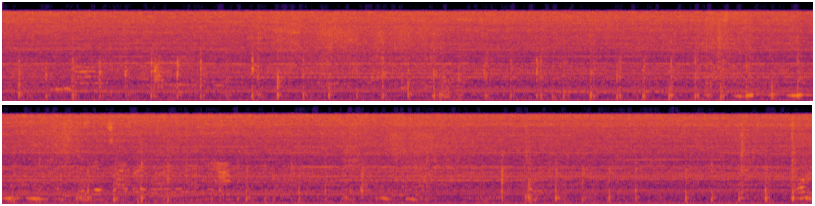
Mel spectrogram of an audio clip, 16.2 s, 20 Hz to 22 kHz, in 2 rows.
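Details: Mechanical cough assist (insufflation-exsufflation) in a child with SMA type 1 recovering from a virus with rhonchi, alongside Trendelenburg positioning, chest percussion and suction: steady machine whirring with repeated airflow pulses under music and voices.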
